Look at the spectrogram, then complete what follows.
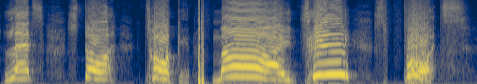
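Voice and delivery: loud, high, slow hype intro; hype announcer. Acted. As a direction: pump up the crowd.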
